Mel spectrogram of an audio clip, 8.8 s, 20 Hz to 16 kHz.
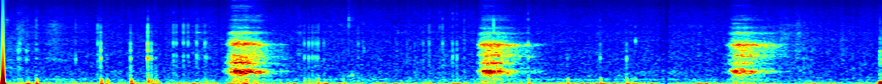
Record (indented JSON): {
  "exhalation_length": "8.8 s",
  "exhalation_amplitude": 181,
  "exhalation_signal_mean_std_ratio": 0.64,
  "survey_phase": "beta (2021-08-13 to 2022-03-07)",
  "age": "45-64",
  "gender": "Male",
  "wearing_mask": "No",
  "symptom_none": true,
  "smoker_status": "Ex-smoker",
  "respiratory_condition_asthma": false,
  "respiratory_condition_other": false,
  "recruitment_source": "REACT",
  "submission_delay": "2 days",
  "covid_test_result": "Negative",
  "covid_test_method": "RT-qPCR",
  "influenza_a_test_result": "Unknown/Void",
  "influenza_b_test_result": "Unknown/Void"
}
